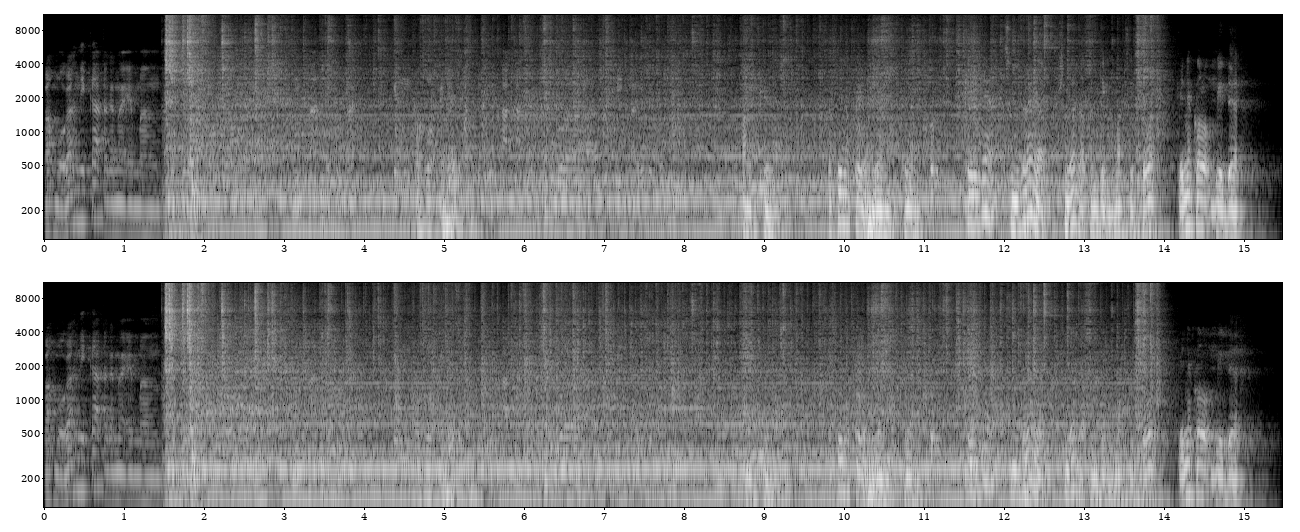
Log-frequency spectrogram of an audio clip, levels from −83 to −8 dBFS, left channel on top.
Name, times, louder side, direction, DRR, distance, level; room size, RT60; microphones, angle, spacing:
voice 1, 0.0-2.8 3.1-7.8 14.4-14.9, left 1 dB, 15° left, 4 dB, 0.7 m, -39 dB
sound 1, 1.5-13.9, right 2 dB, 30° right, 0.7 m, -30 dB
voice 2, 4.6-5.2 8.7-9.2 9.8-14.9, left 4 dB, 85° left, 5 dB, 0.4 m, -27 dB
12.0 x 10.5 x 2.6 m, 1.1 s
head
